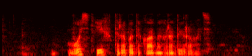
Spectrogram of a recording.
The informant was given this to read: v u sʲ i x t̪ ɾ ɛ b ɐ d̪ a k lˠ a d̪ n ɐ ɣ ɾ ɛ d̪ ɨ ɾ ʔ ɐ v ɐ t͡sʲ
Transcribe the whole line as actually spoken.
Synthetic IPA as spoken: v ɔ sʲ i x t̪ ɾ ɛ b ɐ d̪ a k lˠ a d̪ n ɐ ɣ ɾ a d̪ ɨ ɾ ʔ ɐ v ɐ t͡sʲ

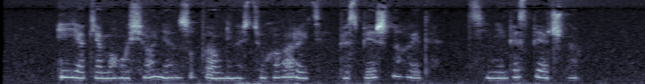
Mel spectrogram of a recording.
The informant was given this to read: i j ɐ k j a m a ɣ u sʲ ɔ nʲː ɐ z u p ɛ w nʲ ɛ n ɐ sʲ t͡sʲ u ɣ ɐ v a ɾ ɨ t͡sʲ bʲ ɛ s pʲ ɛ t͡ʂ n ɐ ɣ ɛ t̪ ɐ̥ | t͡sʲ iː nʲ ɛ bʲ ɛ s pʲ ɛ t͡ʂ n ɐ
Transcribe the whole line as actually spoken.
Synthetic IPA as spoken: i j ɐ k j a m a ɣ u sʲ ɔ nʲː ɐ z u p ɛ w nʲ ɛ n ɐ sʲ t͡sʲ u ɣ ɐ v a ɾ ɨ t͡sʲ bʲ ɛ s pʲ ɛ t͡ʂ n ɐ ɣ ɛ t̪ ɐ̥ | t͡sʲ i nʲ ɛ bʲ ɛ s pʲ ɛ t͡ʂ n ɐ

